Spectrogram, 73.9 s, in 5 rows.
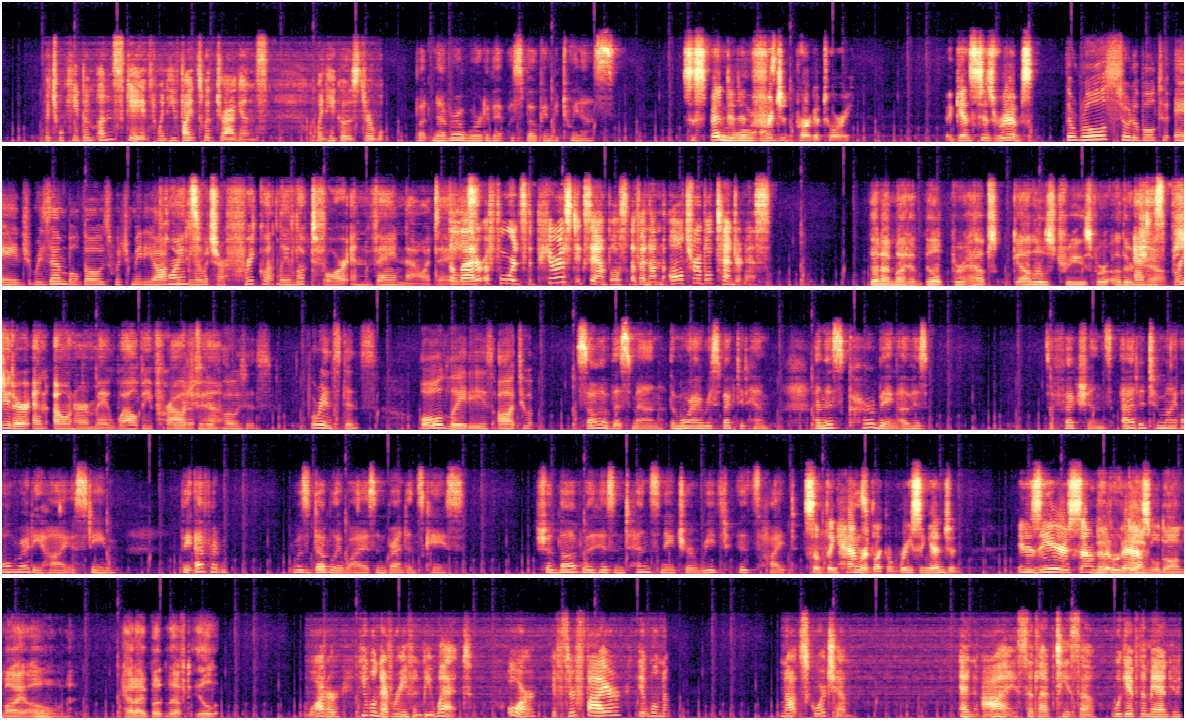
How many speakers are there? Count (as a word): seven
